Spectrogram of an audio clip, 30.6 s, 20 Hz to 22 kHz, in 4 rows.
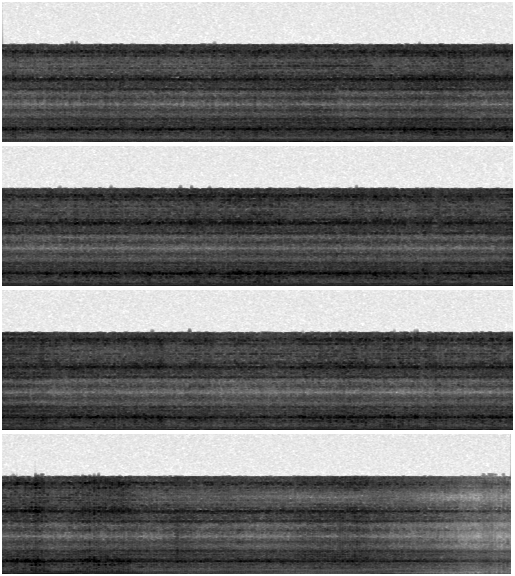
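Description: Yamaha Grizzly 700 ATV's single-cylinder engine pulling under load through a deep, muddy waterhole, with water splashing around the quad, heard from inside a waterproof camera housing. The deep engine rumble holds loud for most of the stretch and eases off in the last few seconds.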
